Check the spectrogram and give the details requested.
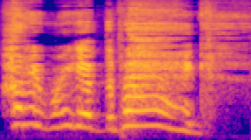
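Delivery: put-on, high, frantic, alarmed, panicked blurt. Retelling what she said to Jim, reenacting her own panic. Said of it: "I was panicking".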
